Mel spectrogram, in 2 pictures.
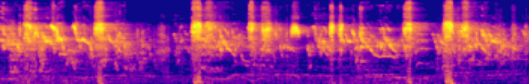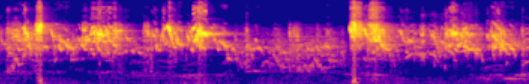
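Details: A group of pet parakeets sings a busy, twittering chorus of rapid high chirps and chattering warbles. Sharp ticking clicks recur roughly every second or two through the sound.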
